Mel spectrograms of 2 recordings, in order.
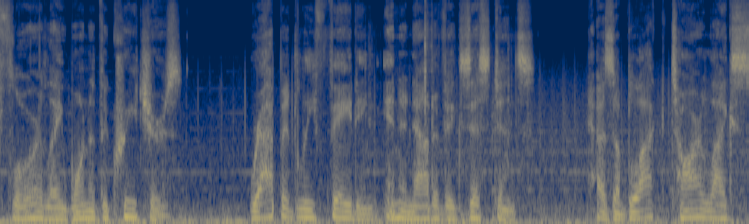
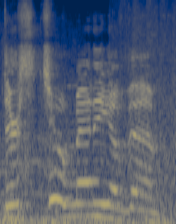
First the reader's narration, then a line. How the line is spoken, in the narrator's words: screamed, but his words were cut short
